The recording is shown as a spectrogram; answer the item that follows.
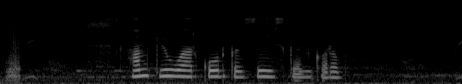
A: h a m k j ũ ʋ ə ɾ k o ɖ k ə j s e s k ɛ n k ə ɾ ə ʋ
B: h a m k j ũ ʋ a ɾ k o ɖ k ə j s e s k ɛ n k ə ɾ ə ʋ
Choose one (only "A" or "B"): B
